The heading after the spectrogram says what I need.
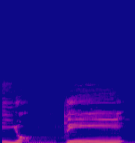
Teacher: حمزہ ساکن ہے اور حمزہ ساکن کے پڑھنے میں جھٹکا ہوتا ہے، تو اس کو جھٹکے کے ساتھ میں پڑھیں گے۔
